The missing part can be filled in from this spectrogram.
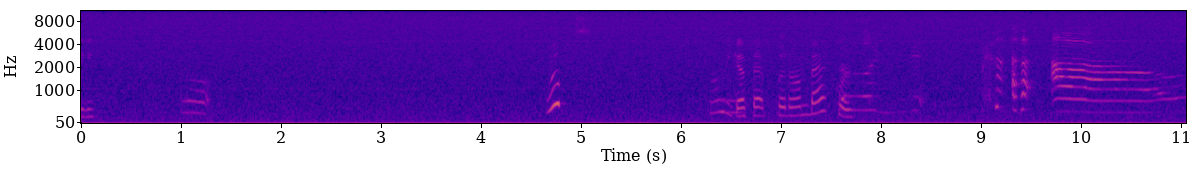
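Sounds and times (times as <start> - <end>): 
speech: 0.0 - 0.4, 6.6 - 8.2, 9.1 - 10.0
tired baby fussing and whimpering: 9.1 - 11.0.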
